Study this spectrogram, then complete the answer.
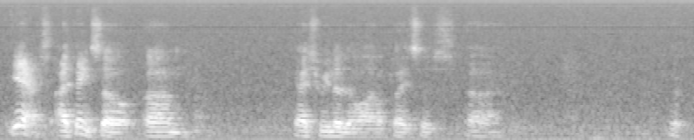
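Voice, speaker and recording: In an American accent, a man speaks at a medium pitch and moderate pace, with audible room echo and noticeable background noise. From Springfield, Ohio. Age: 80s+. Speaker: family elder interviewed about his life. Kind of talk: oral history interview. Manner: halting, with many fillers.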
